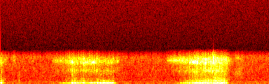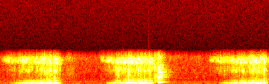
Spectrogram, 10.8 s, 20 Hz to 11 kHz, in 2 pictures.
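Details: English bulldog puppy snoring while asleep: steady, raspy, fairly regular snores, about 27 breaths a minute.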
